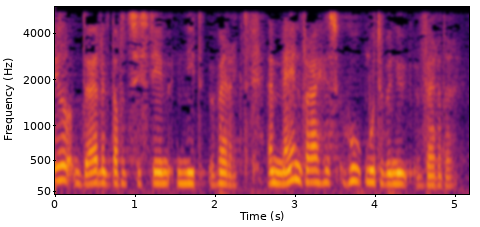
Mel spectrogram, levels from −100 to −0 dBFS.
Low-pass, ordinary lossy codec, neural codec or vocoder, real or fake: 5.4 kHz; none; none; real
